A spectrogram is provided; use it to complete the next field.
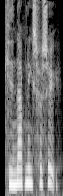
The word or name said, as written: KIDNAPPES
